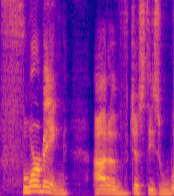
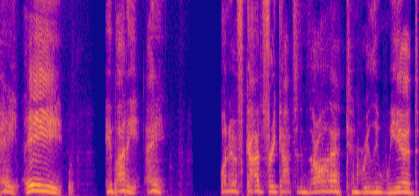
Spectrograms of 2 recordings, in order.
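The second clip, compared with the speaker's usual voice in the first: high, hushed half-whisper, close to ear; 5 semitones higher, 3 dB quieter than usual. Speaker voicing a thing half-whispering in a character's ear, half-whispering in his ear. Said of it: "it seems to be whispering something in his ear".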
